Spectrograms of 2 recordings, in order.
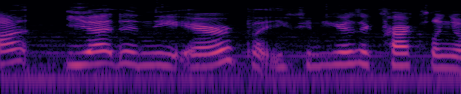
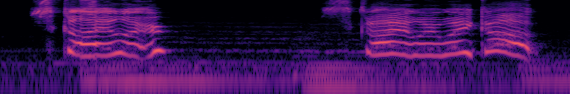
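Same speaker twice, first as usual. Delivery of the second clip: put-on little kid calling out, much higher, louder; 12 semitones higher, 9 dB louder than usual. Game master voicing a little kid trying to wake skylar, little kid calling out. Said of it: "you hear the little kid go".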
